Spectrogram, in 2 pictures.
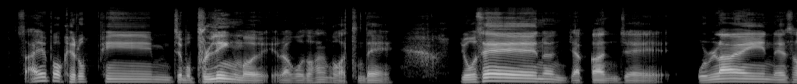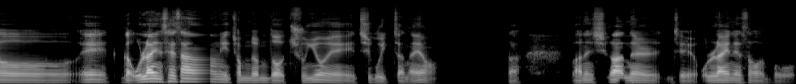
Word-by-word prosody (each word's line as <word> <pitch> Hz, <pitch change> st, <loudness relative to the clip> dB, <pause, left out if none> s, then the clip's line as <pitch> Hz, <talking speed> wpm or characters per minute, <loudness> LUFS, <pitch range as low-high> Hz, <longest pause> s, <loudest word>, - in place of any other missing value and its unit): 사이버 165 Hz, 0 st, -1 dB
괴롭힘 125 Hz, -1 st, -3 dB
인제 105 Hz, +1 st, -3 dB
뭐 100 Hz, -2 st, -6 dB
불링 125 Hz, 0 st, +5 dB
뭐 95 Hz, -2 st, +1 dB
이라고도 95 Hz, 0 st, -7 dB
하는 110 Hz, 0 st, -7 dB
것 90 Hz, -, -7 dB
같은데 85 Hz, 0 st, -5 dB, 0.7 s
요새는 140 Hz, -3 st, +5 dB
약간 95 Hz, 0 st, -1 dB
인제 85 Hz, -1 st, -7 dB, 0.4 s
온라인에서의 110 Hz, -4 st, 0 dB
그니까 -, -, -2 dB
온라인 135 Hz, 0 st, +6 dB
세상이 130 Hz, -4 st, 0 dB
점점 95 Hz, -1 st, -6 dB
더 90 Hz, -1 st, -1 dB
중요해지고 95 Hz, -4 st, -4 dB
있잖아요. -, -, -6 dB, 0.7 s
그러니까 -, -, -12 dB, 0.5 s
많은 100 Hz, -, -5 dB
시간을 95 Hz, -2 st, 0 dB
인제 -, -, -9 dB
온라인에서 95 Hz, -3 st, -1 dB
뭐 75 Hz, -1 st, -16 dB
105 Hz, 275 characters per minute, -25 LUFS, 95-125 Hz, 0.7 s, 온라인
